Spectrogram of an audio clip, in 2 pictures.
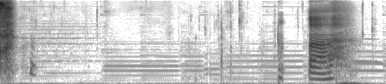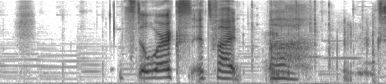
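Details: Light, voiced sneeze from an adult woman (VTuber IRyS) over soft background music, followed by brief speech.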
